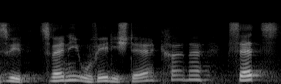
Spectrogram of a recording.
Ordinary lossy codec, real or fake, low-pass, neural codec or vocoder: none; fake; 7.2 kHz; codec, 16 kHz, about 1 kbps, DyCAST, with the encoder's durations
